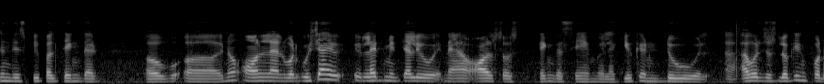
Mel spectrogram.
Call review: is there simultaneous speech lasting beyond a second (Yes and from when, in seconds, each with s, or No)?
No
